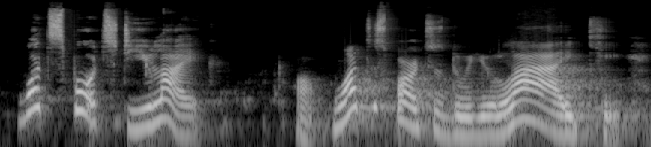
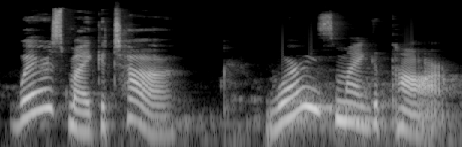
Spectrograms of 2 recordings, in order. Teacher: E perguntas com palavras como what, where, when e how normalmente possuem diminuição da entonação no final, que são as palavrinhas interrogativas. E aí, quando eu faço o uso de perguntas com palavrinhas interrogativas, a entonação cai no final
